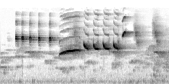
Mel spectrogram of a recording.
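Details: Orange-banded thrush singing a continuous rolling song, kept as a tutor or lure: a burst of short repeated chips, then a long rising whistle flowing into fast falling whistled notes.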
